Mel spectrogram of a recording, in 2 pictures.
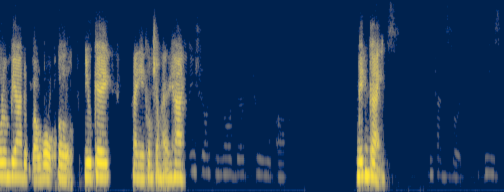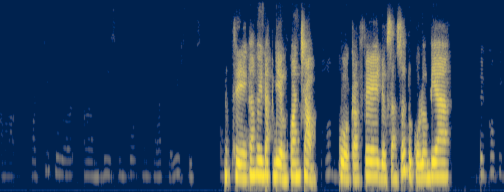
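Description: A woman speaks calmly over an online call, with long pauses.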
